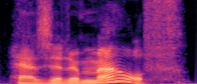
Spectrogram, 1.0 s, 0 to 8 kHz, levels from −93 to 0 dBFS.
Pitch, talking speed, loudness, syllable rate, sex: 155 Hz, 245 wpm, -17 LUFS, 5.1 syllables/s, male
